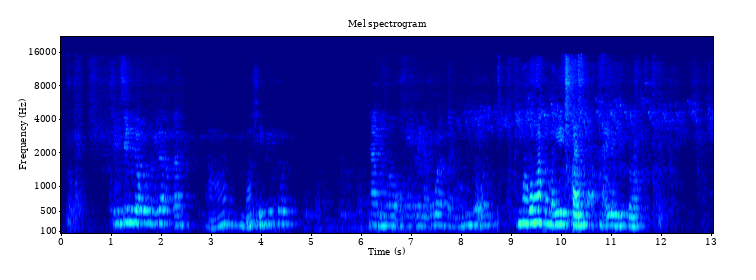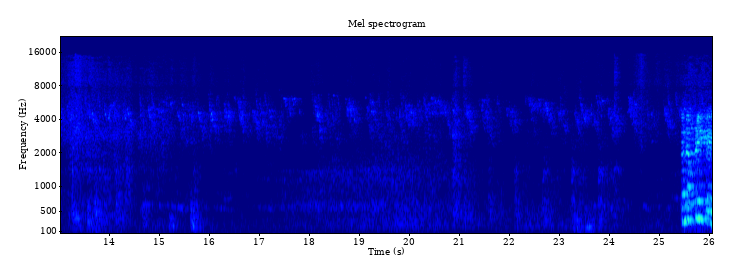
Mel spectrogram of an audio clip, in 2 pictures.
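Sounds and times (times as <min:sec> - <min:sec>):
faint bird chirps: 0:07.0 - 0:25.9.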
